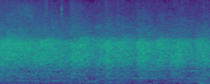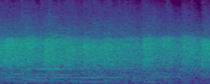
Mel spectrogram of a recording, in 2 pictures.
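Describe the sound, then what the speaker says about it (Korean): Sustained applause from a church congregation at a Korean Protestant afternoon praise service, celebrating July birthdays; dense, steady clapping that fills the room throughout with a faint voice underneath. "예, 박수."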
